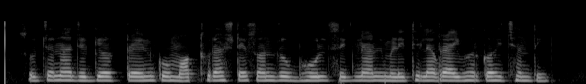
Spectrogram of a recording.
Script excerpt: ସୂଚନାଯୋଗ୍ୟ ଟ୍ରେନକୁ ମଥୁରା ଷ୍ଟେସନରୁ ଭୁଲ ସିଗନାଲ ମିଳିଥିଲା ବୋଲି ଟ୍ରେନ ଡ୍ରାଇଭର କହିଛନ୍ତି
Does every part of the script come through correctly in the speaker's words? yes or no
no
